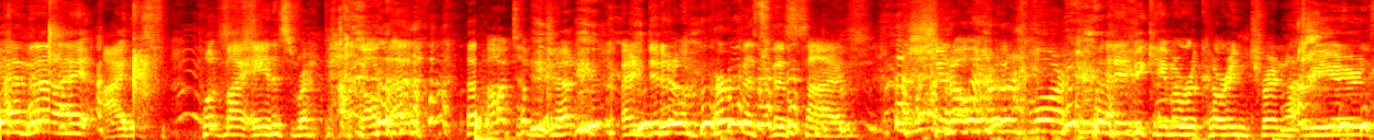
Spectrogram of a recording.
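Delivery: cracking up at the joke; storyteller joking an absurd ending, laughing. Real, not acted.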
